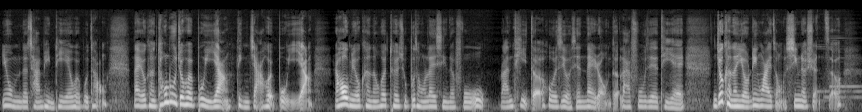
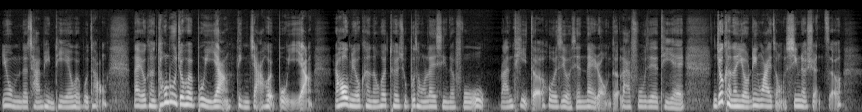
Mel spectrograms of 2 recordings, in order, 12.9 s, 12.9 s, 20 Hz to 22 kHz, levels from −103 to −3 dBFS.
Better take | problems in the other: second | alarm; faint; at 12 s; peak 20 dB below the speech

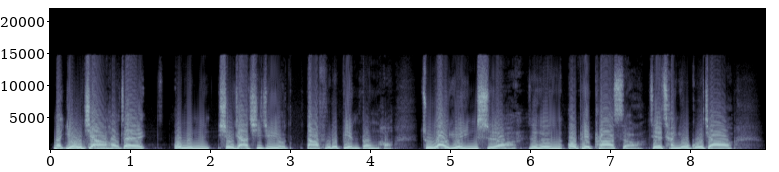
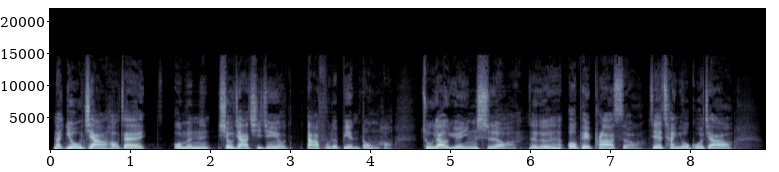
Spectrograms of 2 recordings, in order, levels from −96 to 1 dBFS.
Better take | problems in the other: second | distortion; heavy; 6 dB below the speech

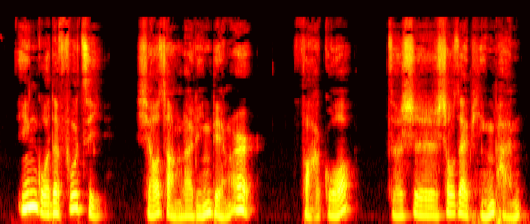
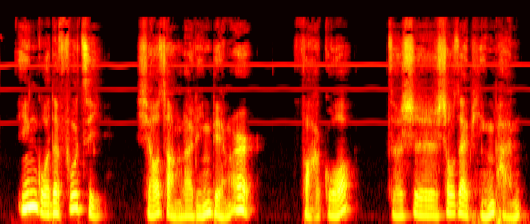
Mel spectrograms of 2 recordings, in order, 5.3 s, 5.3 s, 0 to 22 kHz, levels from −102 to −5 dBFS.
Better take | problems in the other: first | high-pitched whine; faint; throughout; 7.5 kHz, 30 dB below the speech

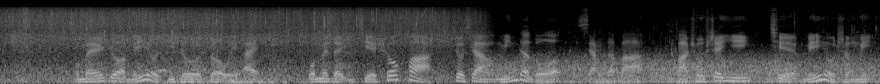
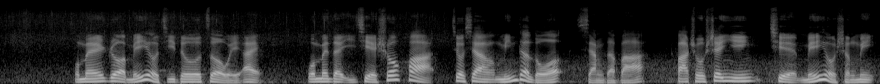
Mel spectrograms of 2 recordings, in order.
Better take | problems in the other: second | rain or running water; loud; throughout; 3 dB below the speech; faint in the second

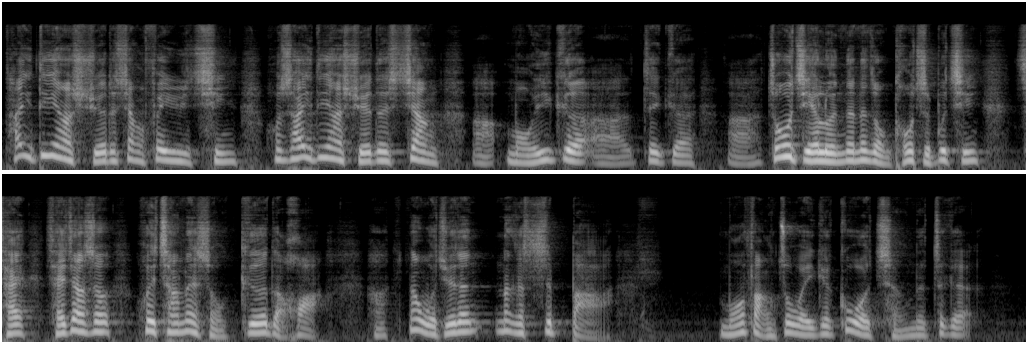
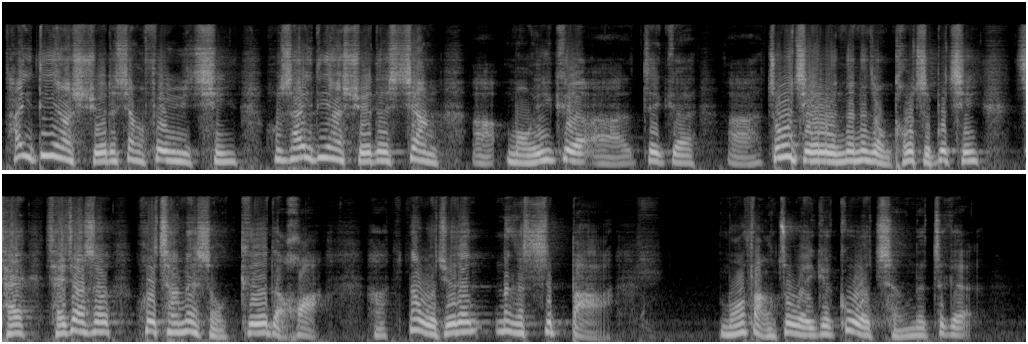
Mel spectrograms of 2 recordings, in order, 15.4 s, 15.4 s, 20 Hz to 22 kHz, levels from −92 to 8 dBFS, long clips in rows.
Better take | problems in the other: first | distortion; heavy; 7 dB below the speech

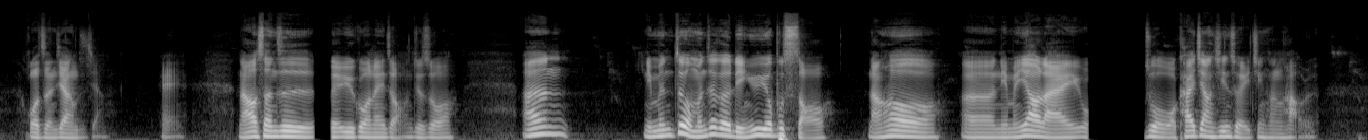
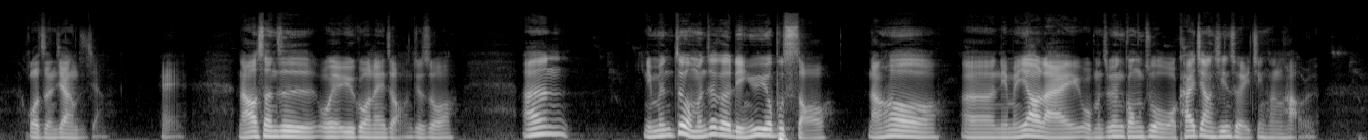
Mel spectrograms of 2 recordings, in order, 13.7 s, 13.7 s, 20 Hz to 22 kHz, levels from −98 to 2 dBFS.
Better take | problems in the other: second | audio cutting out; at 3 s and at 11 s for 0.5 s

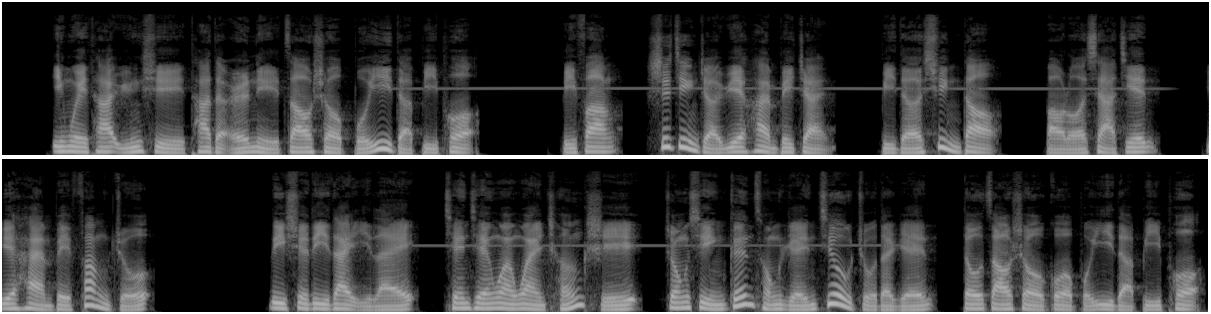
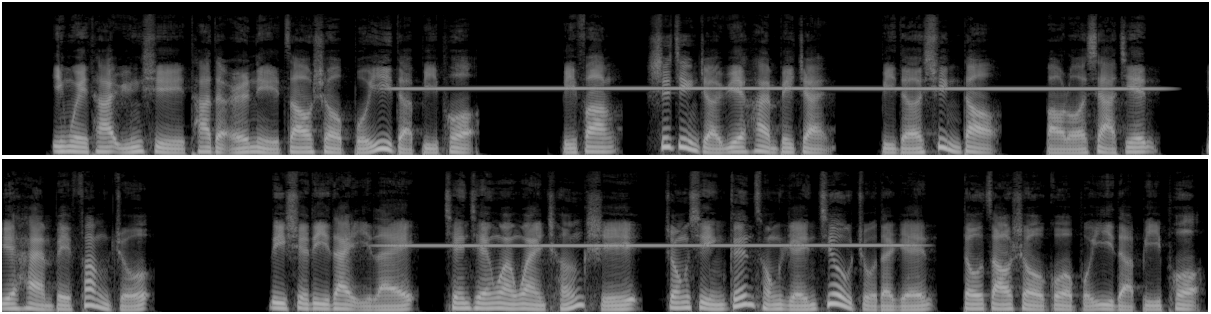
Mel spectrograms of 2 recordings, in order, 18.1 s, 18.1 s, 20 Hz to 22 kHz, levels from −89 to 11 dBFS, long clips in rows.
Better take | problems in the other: first | high-pitched whine; loud; from 3 to 8.5 s and from 12 to 16 s; 2 kHz, 6 dB below the speech; faint in the first

